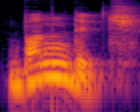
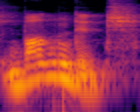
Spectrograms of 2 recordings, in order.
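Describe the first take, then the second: No difference in how they are said.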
